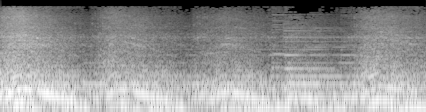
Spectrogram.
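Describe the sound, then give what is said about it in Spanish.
A motorcycle engine revs in a garage after being started with a key, its low throbbing drone rising and falling repeatedly and loudly, with no talk. “coloca las llaves en el contacto y arranca.”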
